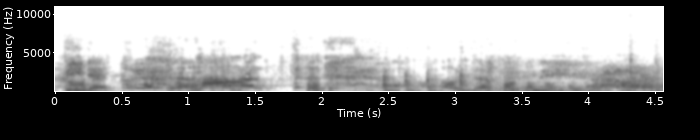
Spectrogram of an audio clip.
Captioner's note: knocking On Door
